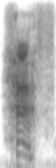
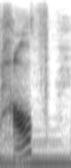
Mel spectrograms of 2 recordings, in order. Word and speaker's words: half: go to the word half the l here is silence instead of half it's half half half the size good this word here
